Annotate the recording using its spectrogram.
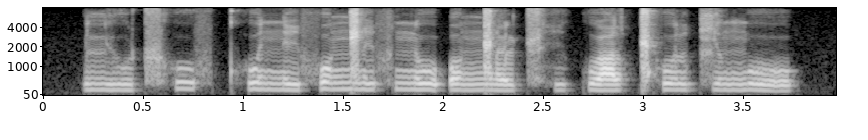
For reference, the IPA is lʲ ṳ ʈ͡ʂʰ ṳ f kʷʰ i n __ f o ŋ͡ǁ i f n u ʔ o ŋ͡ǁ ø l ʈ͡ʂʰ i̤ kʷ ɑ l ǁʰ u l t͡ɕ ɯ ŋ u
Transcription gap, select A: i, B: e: A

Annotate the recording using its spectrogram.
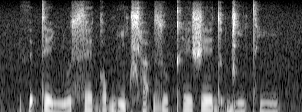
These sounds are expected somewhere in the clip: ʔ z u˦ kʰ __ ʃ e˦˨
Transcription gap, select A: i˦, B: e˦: B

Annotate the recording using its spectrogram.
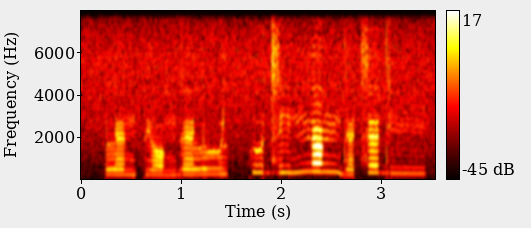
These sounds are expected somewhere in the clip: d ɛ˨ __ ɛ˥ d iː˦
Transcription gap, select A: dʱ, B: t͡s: B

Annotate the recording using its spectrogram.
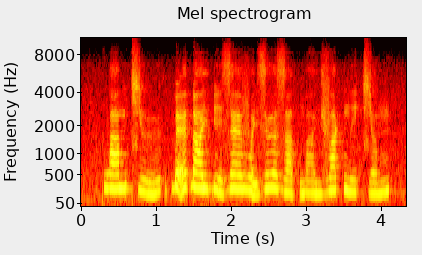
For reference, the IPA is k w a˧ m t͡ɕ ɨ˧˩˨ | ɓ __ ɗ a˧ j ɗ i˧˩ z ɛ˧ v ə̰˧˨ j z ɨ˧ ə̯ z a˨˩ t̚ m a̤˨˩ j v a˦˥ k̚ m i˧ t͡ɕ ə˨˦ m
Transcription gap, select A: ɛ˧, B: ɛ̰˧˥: B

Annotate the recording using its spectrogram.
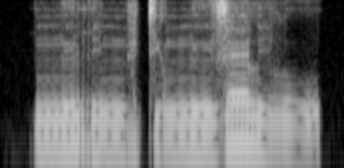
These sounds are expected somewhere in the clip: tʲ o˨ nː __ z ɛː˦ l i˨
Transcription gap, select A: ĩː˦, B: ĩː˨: B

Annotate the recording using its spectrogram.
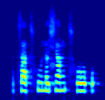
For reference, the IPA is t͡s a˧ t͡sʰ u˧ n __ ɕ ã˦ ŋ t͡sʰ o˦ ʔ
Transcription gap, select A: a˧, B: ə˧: B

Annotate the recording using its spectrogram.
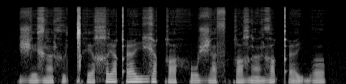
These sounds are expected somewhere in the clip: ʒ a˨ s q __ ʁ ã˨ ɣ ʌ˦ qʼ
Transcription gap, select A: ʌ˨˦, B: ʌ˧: B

